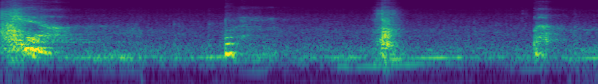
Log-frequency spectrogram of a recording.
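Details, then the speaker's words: Four sudden sneezes in quick succession, the first loudest, in a sneezing fit on a summer day of severe hay fever; the sneezer says they can't stop: repeated sneezing from hay fever. "Maybe it'll settle down now. Maybe not. I still need to sneeze."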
